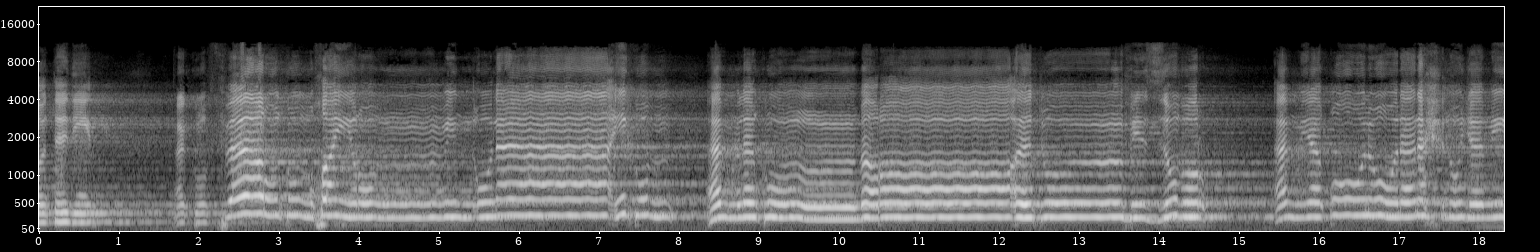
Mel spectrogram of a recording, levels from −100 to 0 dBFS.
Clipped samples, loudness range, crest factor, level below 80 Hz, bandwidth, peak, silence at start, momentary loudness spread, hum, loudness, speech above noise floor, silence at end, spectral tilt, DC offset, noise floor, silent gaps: under 0.1%; 4 LU; 16 dB; -62 dBFS; 10.5 kHz; -6 dBFS; 0 s; 13 LU; none; -21 LUFS; 20 dB; 0 s; -5 dB/octave; under 0.1%; -42 dBFS; none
